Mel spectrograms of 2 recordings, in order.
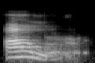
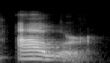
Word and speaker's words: hour: An hour. An hour. Porque aunque tiene escrita una H, esa H es silenciosa, es muda, como nosotros le decimos.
